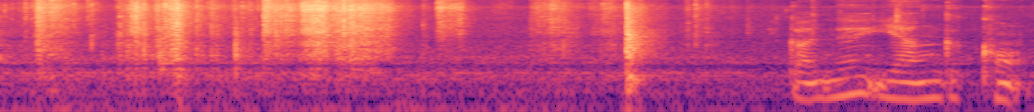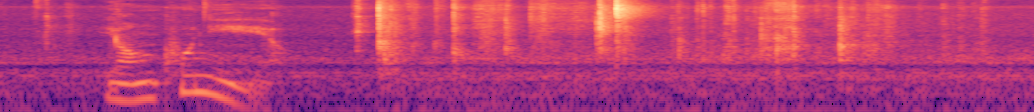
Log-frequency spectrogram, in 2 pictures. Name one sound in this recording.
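Plastic packaging crinkles as hands handle it.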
